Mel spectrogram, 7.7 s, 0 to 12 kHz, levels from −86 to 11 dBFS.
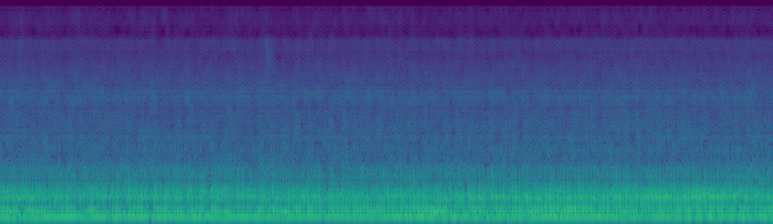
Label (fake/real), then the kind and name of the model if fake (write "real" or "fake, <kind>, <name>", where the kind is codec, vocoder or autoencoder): fake, vocoder, Vocos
